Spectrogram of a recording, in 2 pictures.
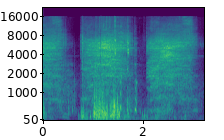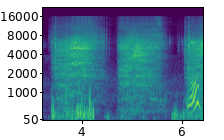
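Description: A playground swing in motion, heard with the phone riding on it: a rough rushing, rubbing noise that swells and fades five times, about once a second, with each pass of the swing.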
